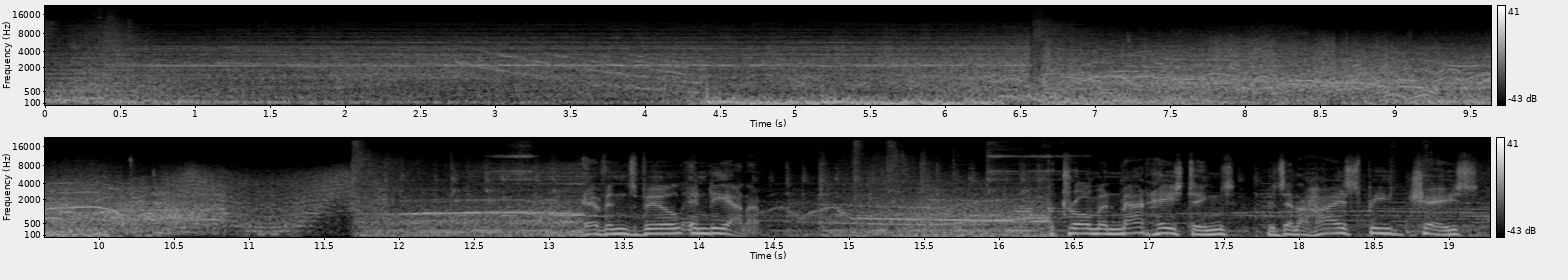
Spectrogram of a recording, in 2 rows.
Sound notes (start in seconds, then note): 0.2 engines whine; 4.4 explosion thundering; 6.2 crash rumbling; 6.2 crowd screams; 11.3 fast-paced music; 11.8 sirens wail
